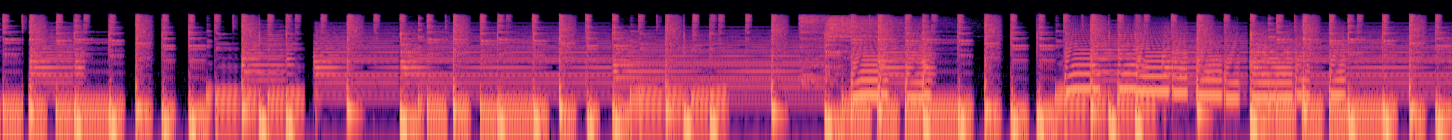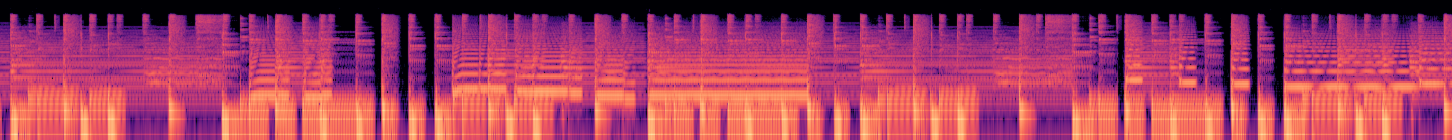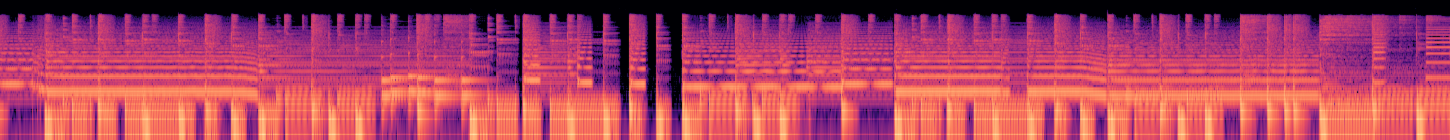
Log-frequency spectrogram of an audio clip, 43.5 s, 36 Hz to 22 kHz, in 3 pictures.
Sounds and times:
Music: 0.0s - 43.5s.

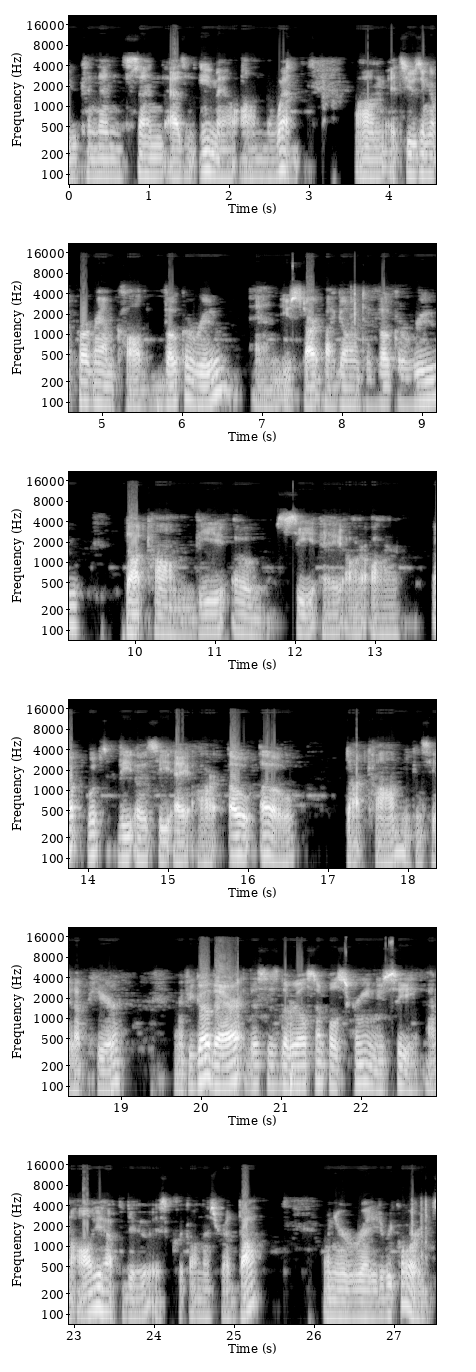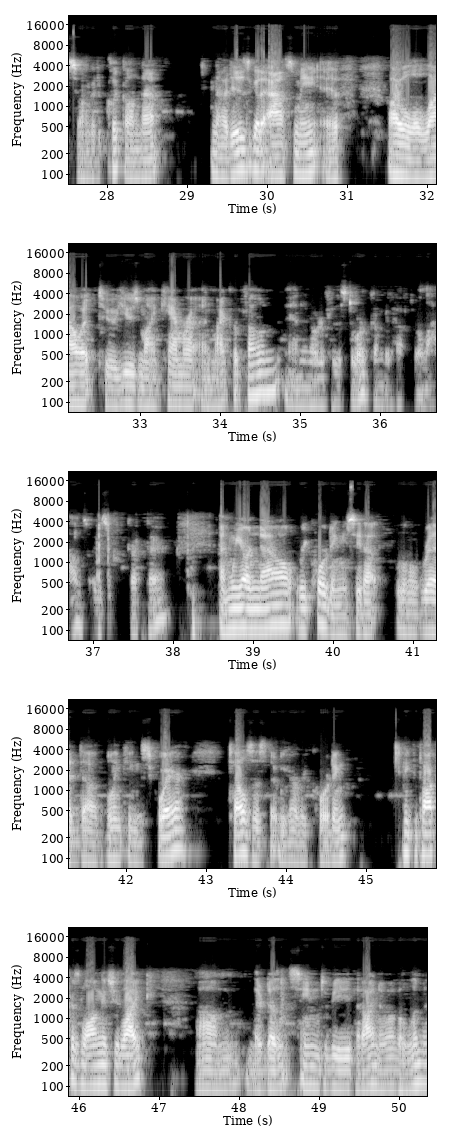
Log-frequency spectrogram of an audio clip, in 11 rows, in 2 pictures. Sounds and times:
Speech: 0.0s - 16.6s, 17.2s - 25.4s, 26.1s - 44.8s, 45.4s - 50.3s.

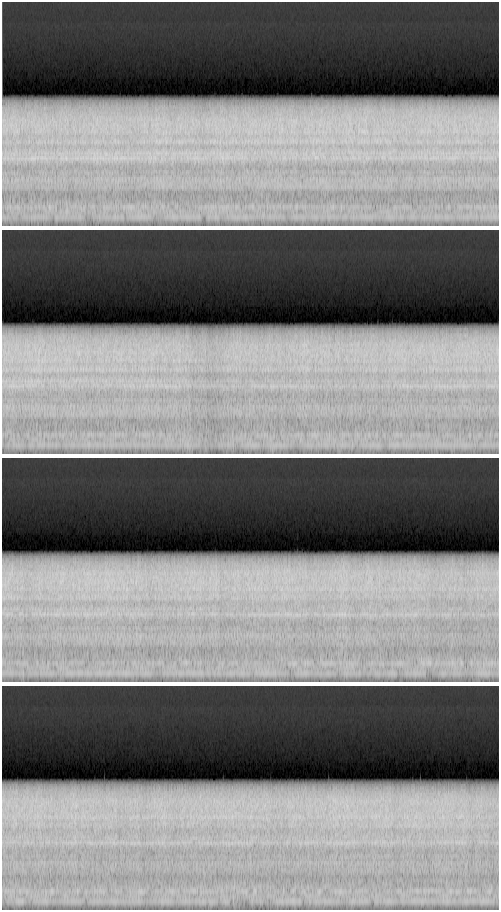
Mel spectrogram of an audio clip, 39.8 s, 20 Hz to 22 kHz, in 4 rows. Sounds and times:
Motorboat, speedboat: 0.0s - 39.7s.

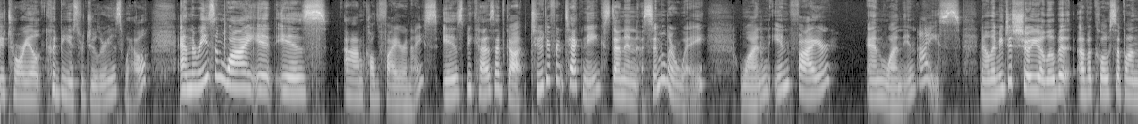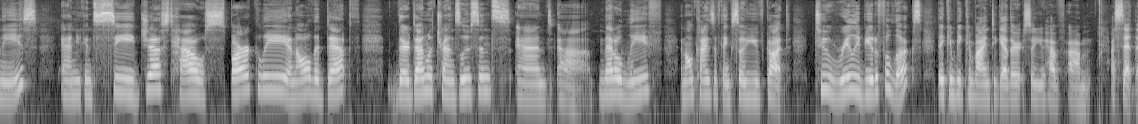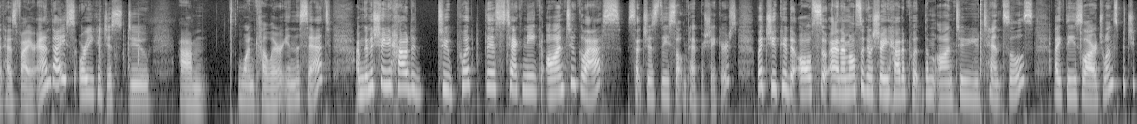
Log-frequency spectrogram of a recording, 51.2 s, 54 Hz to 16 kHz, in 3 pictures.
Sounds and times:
Speech: 0.0s - 51.2s.

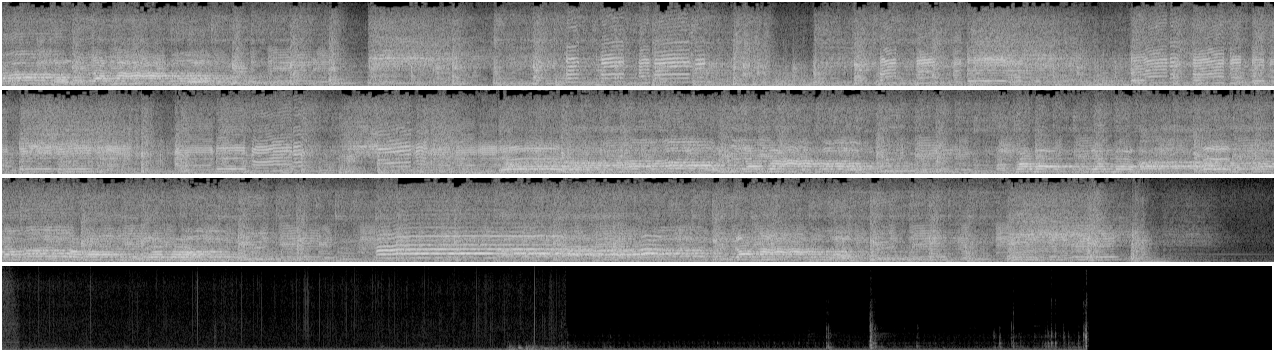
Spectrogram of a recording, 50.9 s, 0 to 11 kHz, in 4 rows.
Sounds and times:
Singing: 0.0s - 3.3s, 17.6s - 36.7s
Music: 0.0s - 38.4s.

